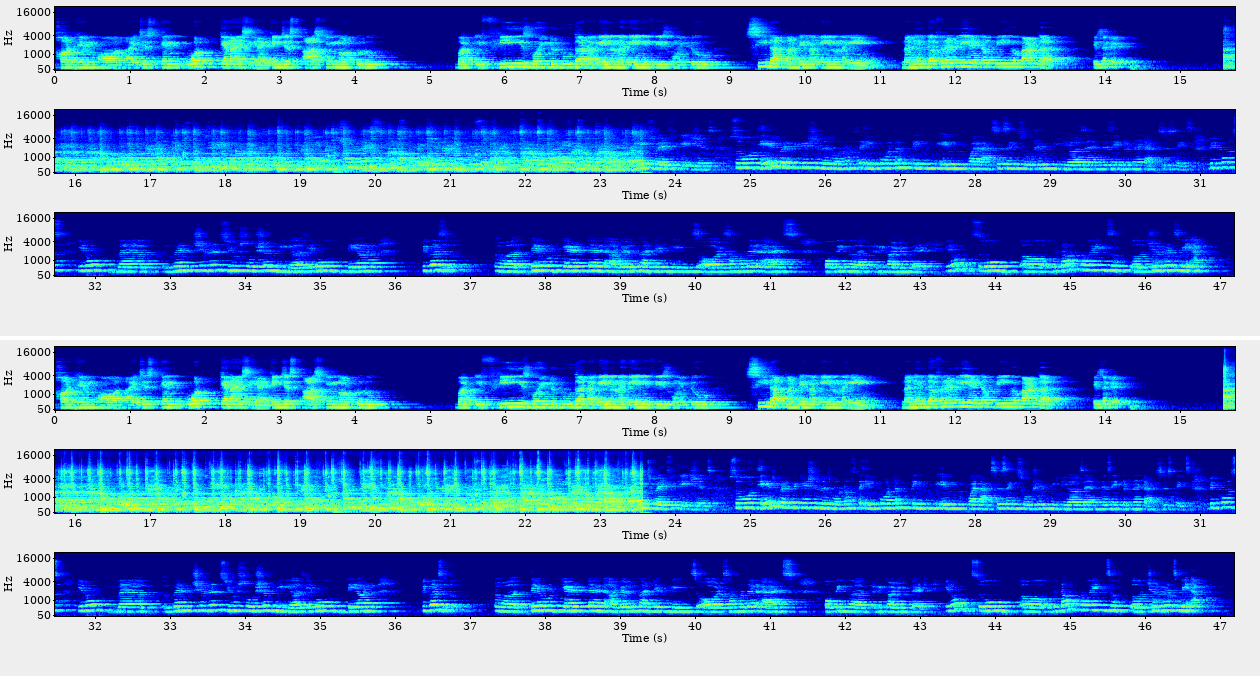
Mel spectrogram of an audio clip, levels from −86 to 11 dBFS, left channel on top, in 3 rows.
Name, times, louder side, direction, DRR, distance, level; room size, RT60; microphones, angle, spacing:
voice 1, 0.0-4.3 5.4-8.8 9.2-10.9 11.3-13.3 13.8-14.2, right 1 dB, 5° right, -5 dB, 1.4 m, -29 dB
Human voice / Acoustic guitar, 15.6-23.6, right 6 dB, 85° right, 0.4 m, -28 dB
voice 2, 16.6-36.0 36.4-36.8 37.3-43.0 43.3-46.7, right 1 dB, 50° right, -4 dB, 3.9 m, -37 dB
11.0 x 6.5 x 4.5 m, 0.85 s
head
